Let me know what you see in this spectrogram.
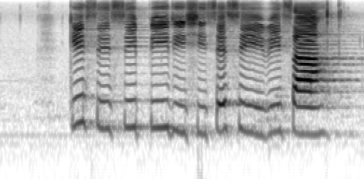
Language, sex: Northern Sotho, female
